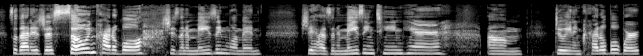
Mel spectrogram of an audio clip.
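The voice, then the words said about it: Slightly out of breath. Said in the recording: “I'm a little bit out of breath ... So I'm a little out of breath”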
